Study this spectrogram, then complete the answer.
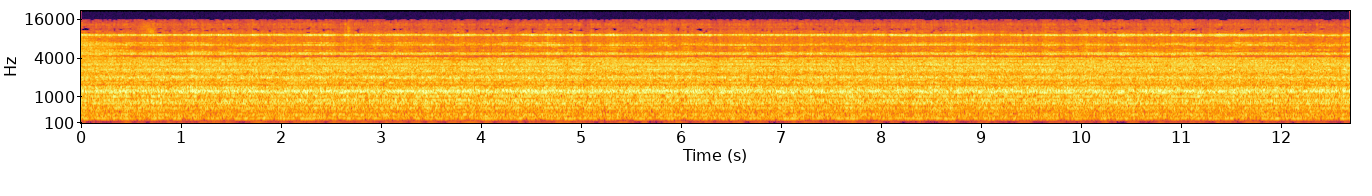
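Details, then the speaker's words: Centrifuge motor running after its faulty capacitor was replaced with a 25 µF one: steady high whirring hiss with a thin ringing tone; unexplained mechanical noise remains, may need motor teardown. "quanto a esse barulho pessoal eu ainda posso desmontar Esse motor inteirinho e procurar Tirar o barulho"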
